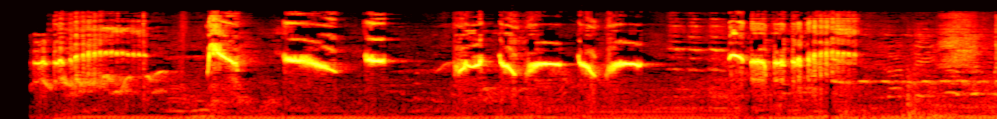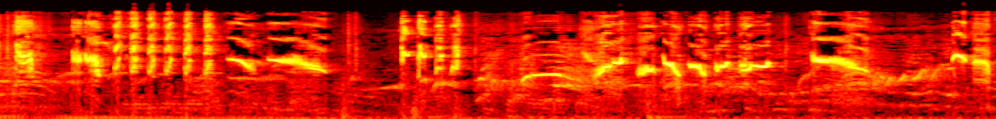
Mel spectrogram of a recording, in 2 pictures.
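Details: Oriental magpie-robin of the fighter type, in loud full song: a rich sequence of varied whistles, sweeping slurs and rapid rattling trills in quick bursts, with brief faint voices in the background.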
